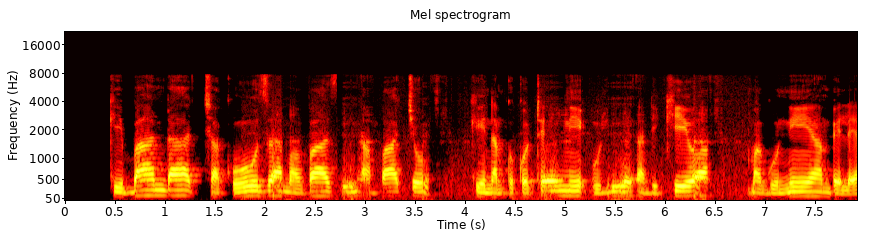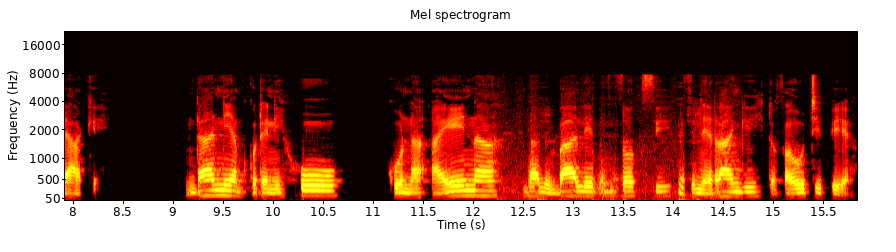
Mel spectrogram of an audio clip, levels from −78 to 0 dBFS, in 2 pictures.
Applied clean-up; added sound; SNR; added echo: neural separator model SepFormer DNS4.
